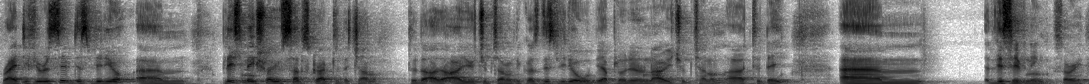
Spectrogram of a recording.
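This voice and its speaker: Hoarse man, halting and insistent. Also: medium pitch, darkish tone. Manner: halting and repetitive, insistent, stern warnings. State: hoarse, nearly lost voice. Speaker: company founder addressing job applicants. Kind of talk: recorded video announcement.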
